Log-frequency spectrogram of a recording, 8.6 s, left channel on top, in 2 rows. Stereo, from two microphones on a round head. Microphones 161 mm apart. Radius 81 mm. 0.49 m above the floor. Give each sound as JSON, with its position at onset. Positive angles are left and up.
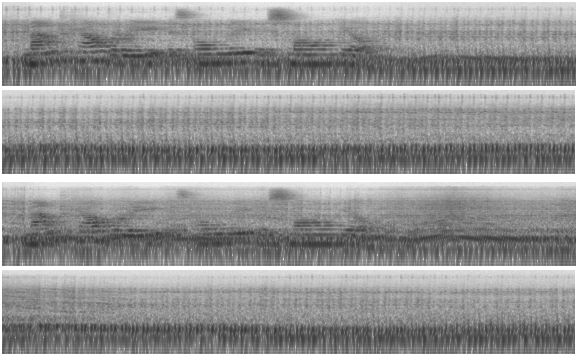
{"t": 0.1, "sound": "a woman speaking", "side_deg": 20, "distance_m": 0.7}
